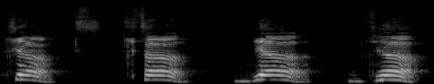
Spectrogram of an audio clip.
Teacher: जिस व्यंजन का उच्चारण मेरे प्यारे साथियों तालु यानी कि मुंह की जो छत होता है उससे होता है उसे हम तालव्य व्यंजन कहते हैं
